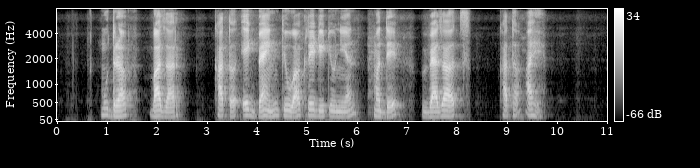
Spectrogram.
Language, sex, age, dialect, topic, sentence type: Marathi, male, 60-100, Northern Konkan, banking, statement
